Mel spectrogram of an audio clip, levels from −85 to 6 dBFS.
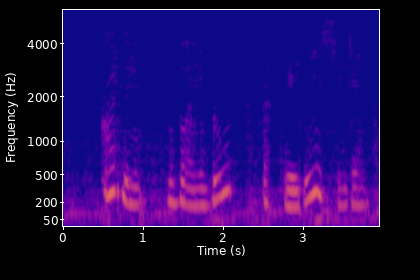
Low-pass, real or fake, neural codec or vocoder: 5.4 kHz; fake; codec, 24 kHz, 1 kbps, SNAC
